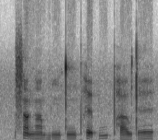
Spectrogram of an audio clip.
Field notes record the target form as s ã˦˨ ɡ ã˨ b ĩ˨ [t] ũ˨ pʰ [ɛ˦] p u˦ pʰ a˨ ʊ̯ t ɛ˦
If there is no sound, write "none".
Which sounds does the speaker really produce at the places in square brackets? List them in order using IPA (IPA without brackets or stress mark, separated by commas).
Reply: t, ɛ̰˦˨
